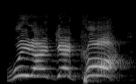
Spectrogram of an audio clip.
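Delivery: high, slow shouted proclamation; mock family motto. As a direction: bellow the family rule with pride.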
